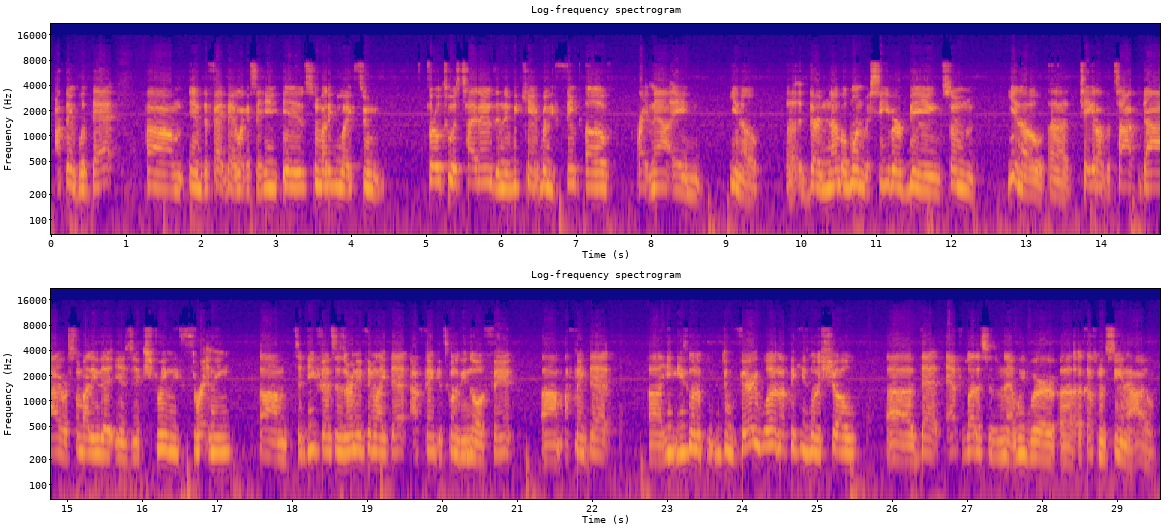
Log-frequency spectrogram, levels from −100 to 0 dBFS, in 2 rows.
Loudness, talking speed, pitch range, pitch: -24 LUFS, 210 wpm, 115-130 Hz, 125 Hz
